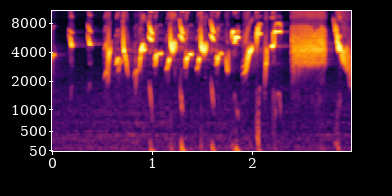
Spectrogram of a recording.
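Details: European goldfinch (Arabic maqnin) song played to encourage other goldfinches to sing: fast, twittering high notes with liquid chirps and a buzzy, rasping trill near the end, densely packed with almost no pauses.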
